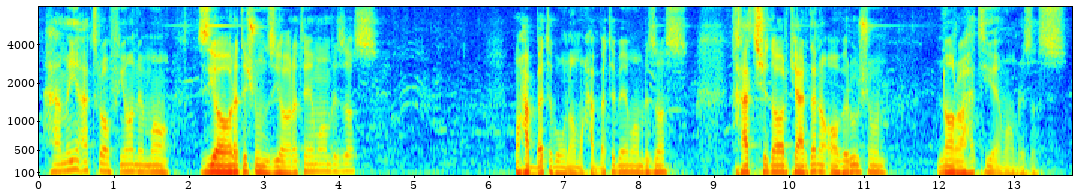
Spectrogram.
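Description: Animated, emphatic male preacher. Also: on the low side, pauses often. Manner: animated, emphatic, recites Arabic scripture. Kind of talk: sermon.

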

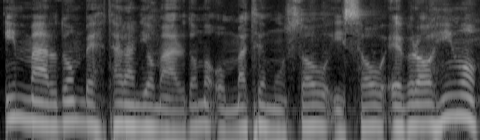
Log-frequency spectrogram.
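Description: A man preaching a religious sermon, moving between brisk storytelling and slow, grieving lament. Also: mid-range voice, a little mellow. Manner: swings from fast telling to slow, wailing lament. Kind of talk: sermon with mourning recitation.

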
